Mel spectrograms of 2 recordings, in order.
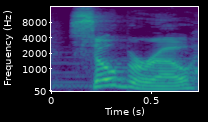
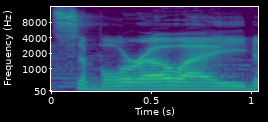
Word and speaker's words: Soboro: Kind of a long time coming in that one, and Soboro has been promoted up to the main roster. I believe that's how you pronounce it, Soboro, not Saboro.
